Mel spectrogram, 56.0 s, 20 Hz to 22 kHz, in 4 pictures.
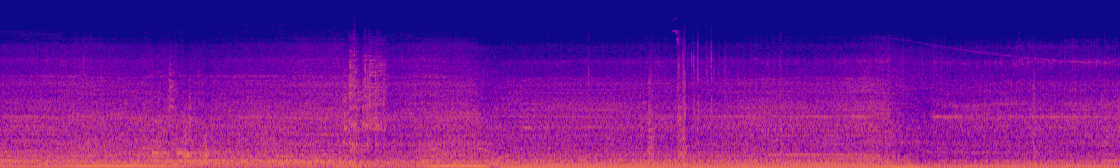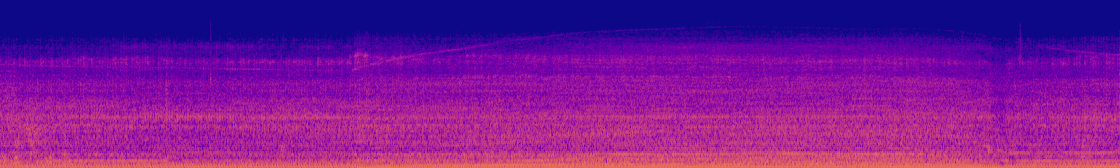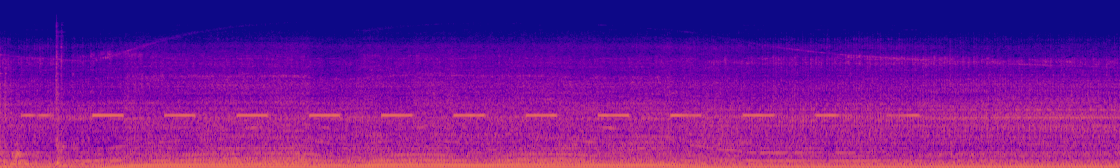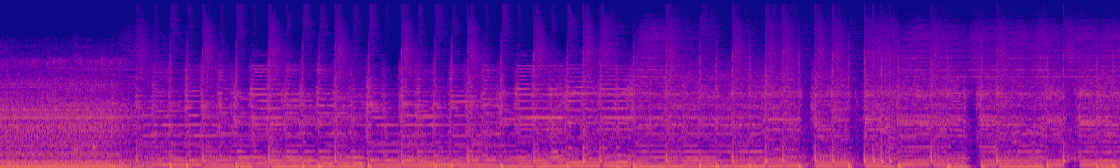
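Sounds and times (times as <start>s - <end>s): diesel engine working: 0.0s - 56.0s
reversing alarm beeping: 28.3s - 38.6s.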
